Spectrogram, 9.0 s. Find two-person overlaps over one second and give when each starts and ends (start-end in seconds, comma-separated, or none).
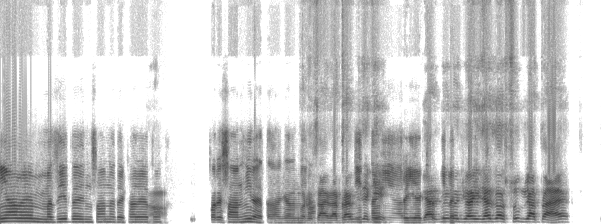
4.5-5.8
